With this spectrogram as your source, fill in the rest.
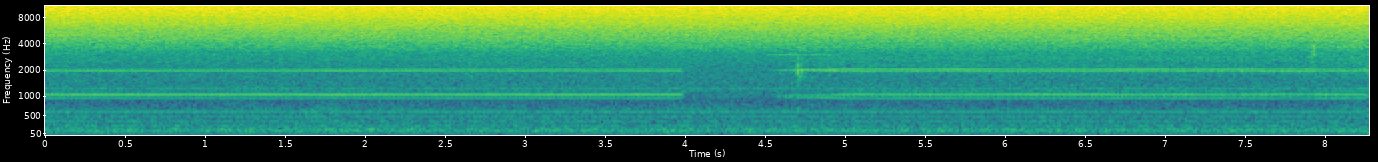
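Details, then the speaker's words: YC Onion motorized camera slider at slow speed (30; noisy below 50%): a faint, steady high hiss or whine throughout that cuts out briefly at the end of travel, then resumes when it restarts. "when it's at the slower speed the motor actually tends to hiss or hum so we'll do you know about 30 seconds of silence and you'll be able to hear the uh the changeover for when it hits the end to when it restarts"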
